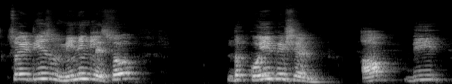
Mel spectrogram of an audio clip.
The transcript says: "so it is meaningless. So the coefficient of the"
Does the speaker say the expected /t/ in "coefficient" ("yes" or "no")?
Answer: no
